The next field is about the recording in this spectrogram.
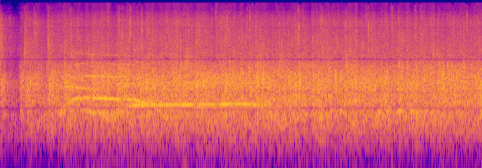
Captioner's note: audience applauds and cheers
